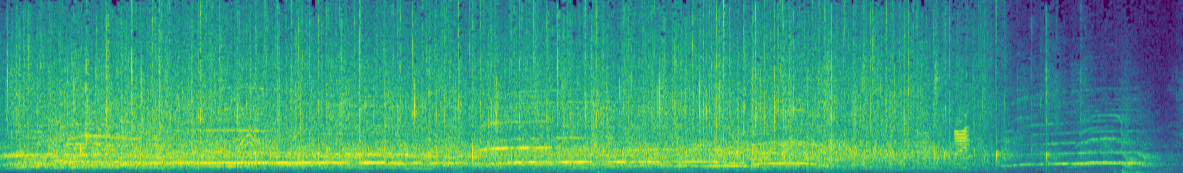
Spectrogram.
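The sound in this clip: Sustained, loud applause and cheering from a show audience welcome guest Stephen Colbert, holding strong for several seconds before tapering off as a voice starts speaking.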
